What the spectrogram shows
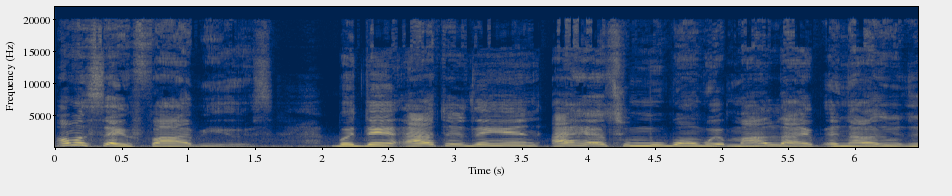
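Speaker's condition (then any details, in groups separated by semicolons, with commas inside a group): ALS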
